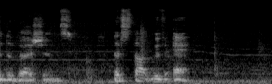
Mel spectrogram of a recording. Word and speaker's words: he: Let's start with e. E, all by itself, means I have. It's spelled H-E. And of course we have the silent H there from haber in e, H-E.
